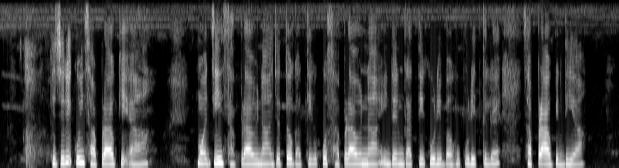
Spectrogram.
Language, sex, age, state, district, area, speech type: Santali, female, 18-30, West Bengal, Birbhum, rural, spontaneous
